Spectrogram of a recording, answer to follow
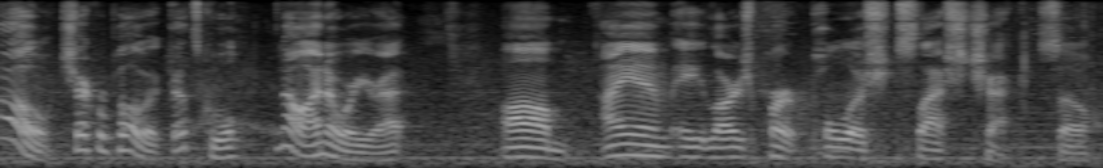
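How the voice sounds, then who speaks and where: A man at medium pitch with an American accent, lively intonation, a fairly slow pace, and noticeable background noise. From Detroit metro area, Michigan. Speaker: gaming streamer. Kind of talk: casual chat.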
